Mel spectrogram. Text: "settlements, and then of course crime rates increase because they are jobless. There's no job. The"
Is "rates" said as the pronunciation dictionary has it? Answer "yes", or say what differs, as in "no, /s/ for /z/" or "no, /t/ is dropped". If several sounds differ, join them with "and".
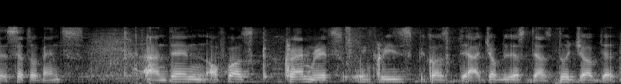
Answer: yes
